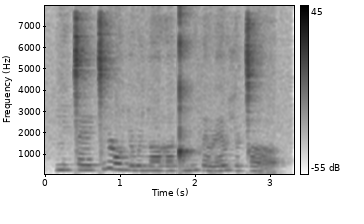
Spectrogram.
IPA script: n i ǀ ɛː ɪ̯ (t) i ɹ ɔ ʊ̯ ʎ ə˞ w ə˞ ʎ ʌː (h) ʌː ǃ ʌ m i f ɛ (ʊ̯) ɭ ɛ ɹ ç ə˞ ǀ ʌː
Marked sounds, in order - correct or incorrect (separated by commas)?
incorrect, correct, correct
